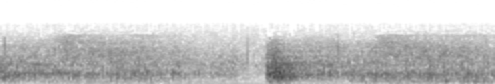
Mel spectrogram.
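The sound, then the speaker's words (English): Big guns fire with a heavy boom: a steady, low rumbling roar dips briefly, then one loud blast bursts in and the thunderous rumble carries on. “Big guns, hear them?”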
